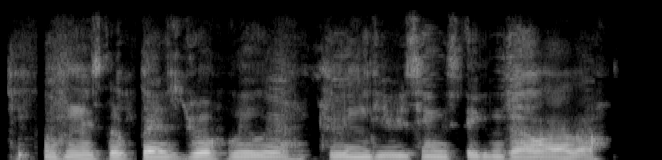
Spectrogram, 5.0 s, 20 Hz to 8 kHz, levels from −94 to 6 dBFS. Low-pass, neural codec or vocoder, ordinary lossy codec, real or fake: 7.2 kHz; codec, 44.1 kHz, 7.8 kbps, Pupu-Codec; none; fake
